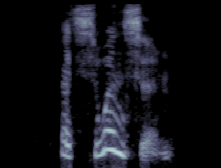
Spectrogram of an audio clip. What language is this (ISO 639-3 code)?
kab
